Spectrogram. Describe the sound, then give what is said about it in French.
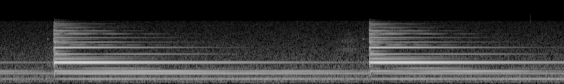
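A village church bell rings the Angelus at nightfall, tolling twice about three seconds apart. Each loud, resonant stroke rings on and fades slowly into a lingering hum, with no voices. “Au coin de la haie, comme par là-bas, la cloche du bourg sonnait l'Angélus.”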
